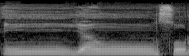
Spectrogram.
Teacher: صاد کو موٹا کر کے سین سے جدا کر کے پڑھیں گے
